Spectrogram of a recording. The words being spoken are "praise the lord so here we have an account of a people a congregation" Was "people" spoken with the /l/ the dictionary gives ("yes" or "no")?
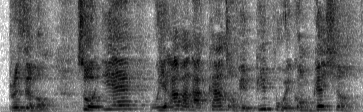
no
